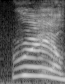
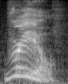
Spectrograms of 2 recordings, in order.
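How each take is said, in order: First: Real. higher, with a falling punch; emphatic Real. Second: Said in the usual way. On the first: Shown as a demonstration. Vlogger insisting on honesty, a higher emphatic Real. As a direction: repeat Real. higher to stress it. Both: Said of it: "repeated word".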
